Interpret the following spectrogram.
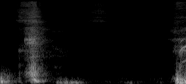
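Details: Dog (Foxy) coughing after choking, owner unsure why; sharp explosive expiratory burst, then a second burst starting near the end.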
